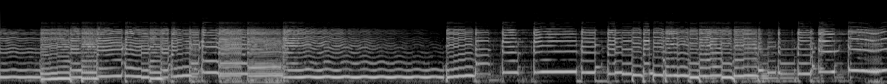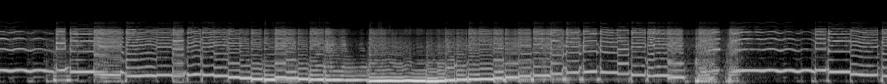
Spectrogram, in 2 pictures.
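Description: An electric guitar plays through the blackface channel of a Jefferson 100 amp, with an analog Alien overdrive pedal and a Rocket Pedals Boing reverb, giving a continuous distorted melodic line with bends and sustained notes, loud and close.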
